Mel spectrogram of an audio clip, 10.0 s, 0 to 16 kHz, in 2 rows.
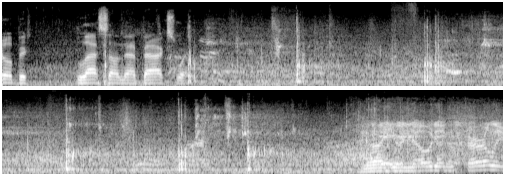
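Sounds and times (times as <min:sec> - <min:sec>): tennis ball hit by rackets: 0:02.8 - 0:03.3, 0:04.1 - 0:04.6, 0:06.7 - 0:07.8.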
